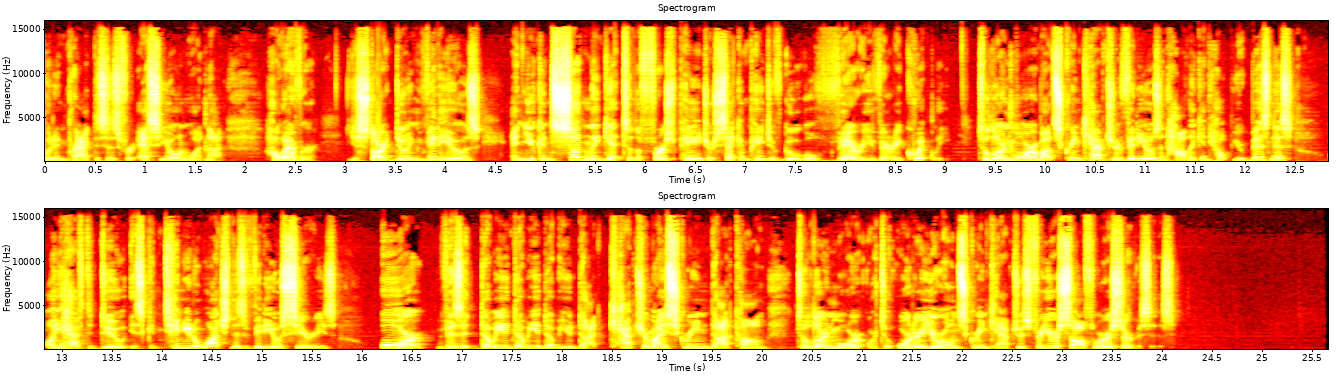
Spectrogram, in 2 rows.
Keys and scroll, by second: 2.5 ctrl+v.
